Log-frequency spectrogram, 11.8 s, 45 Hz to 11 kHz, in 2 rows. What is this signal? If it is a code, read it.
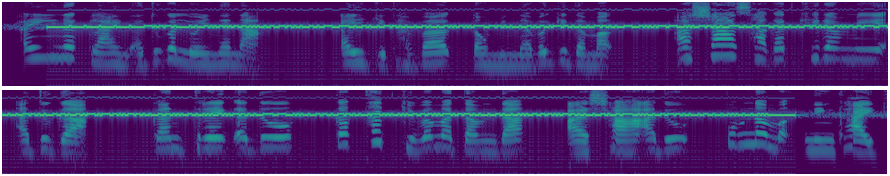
RTTY (75 baud, 170 Hz shift), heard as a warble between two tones, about 2200 Hz centre, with static crashes and speech in Manipuri. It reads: 44862 09571 71445 72301 94396 57501 48591 87334 86064 59670 36684 71684 77567 21616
